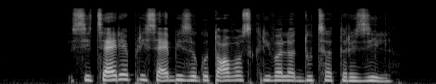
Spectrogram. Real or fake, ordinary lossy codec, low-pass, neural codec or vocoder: real; none; 14.4 kHz; none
